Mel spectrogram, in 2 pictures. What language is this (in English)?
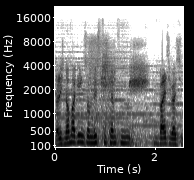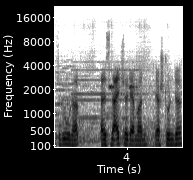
German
